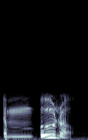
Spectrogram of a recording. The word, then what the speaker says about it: Mbuno: So well, you know, you read the name Mbuno, and Mbuno, and people go, how the heck do I pronounce that? And I say, just do it phonetically, Mbuno.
